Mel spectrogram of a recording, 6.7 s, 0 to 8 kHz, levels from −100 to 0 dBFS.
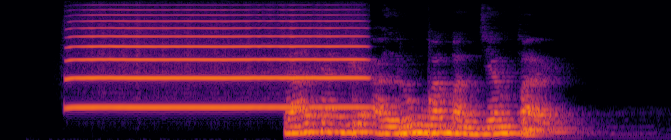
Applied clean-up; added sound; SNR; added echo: none; Trumpet; -2 dB; reverberation time 0.9 s.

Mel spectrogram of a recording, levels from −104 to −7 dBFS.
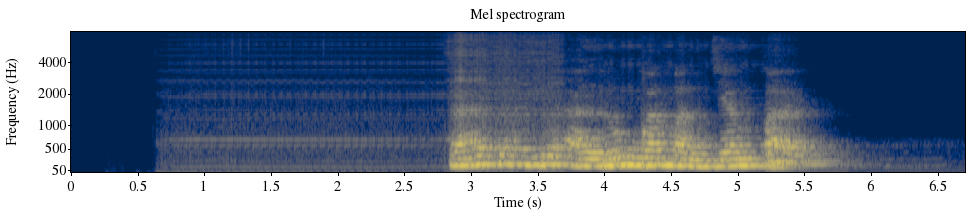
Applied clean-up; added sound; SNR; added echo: neural separator model SepFormer DNS4.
